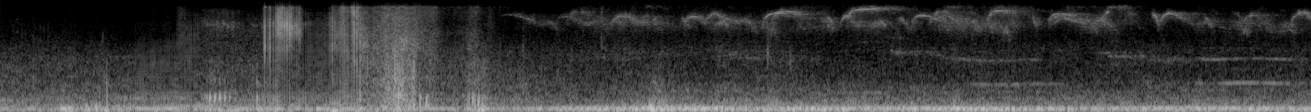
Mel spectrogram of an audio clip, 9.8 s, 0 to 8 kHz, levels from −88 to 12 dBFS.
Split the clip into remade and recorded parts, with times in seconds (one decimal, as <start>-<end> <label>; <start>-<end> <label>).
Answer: 0.0-1.0 recorded; 1.0-1.5 remade; 1.5-2.0 recorded; 2.0-2.7 remade; 2.7-9.8 recorded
